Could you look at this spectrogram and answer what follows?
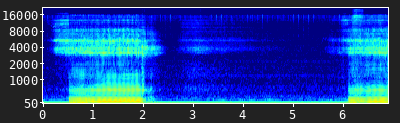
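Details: Snoopy snoring, recorded 24 October 2017: two long, loud, buzzing snores several seconds apart over a low steady hum.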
